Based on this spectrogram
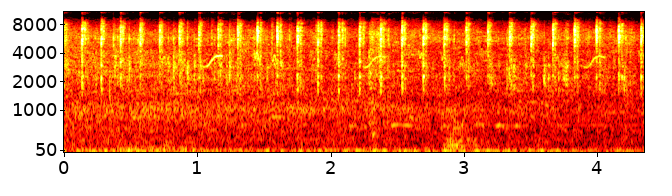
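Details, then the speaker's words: Bicycle rear freewheel coasting on its own: quick, light, evenly spaced pawl clicking as the wheel spins freely; normal, healthy freewheel. "mais moi c'est les vélos tout ça comme ça et ça tourne tout seul"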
